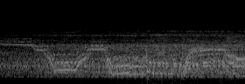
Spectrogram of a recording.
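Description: Tinny, narrow-band audio as if heard through a small old radio or TV speaker, with whistling pitches that glide up and down. It swells in and then holds steady.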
